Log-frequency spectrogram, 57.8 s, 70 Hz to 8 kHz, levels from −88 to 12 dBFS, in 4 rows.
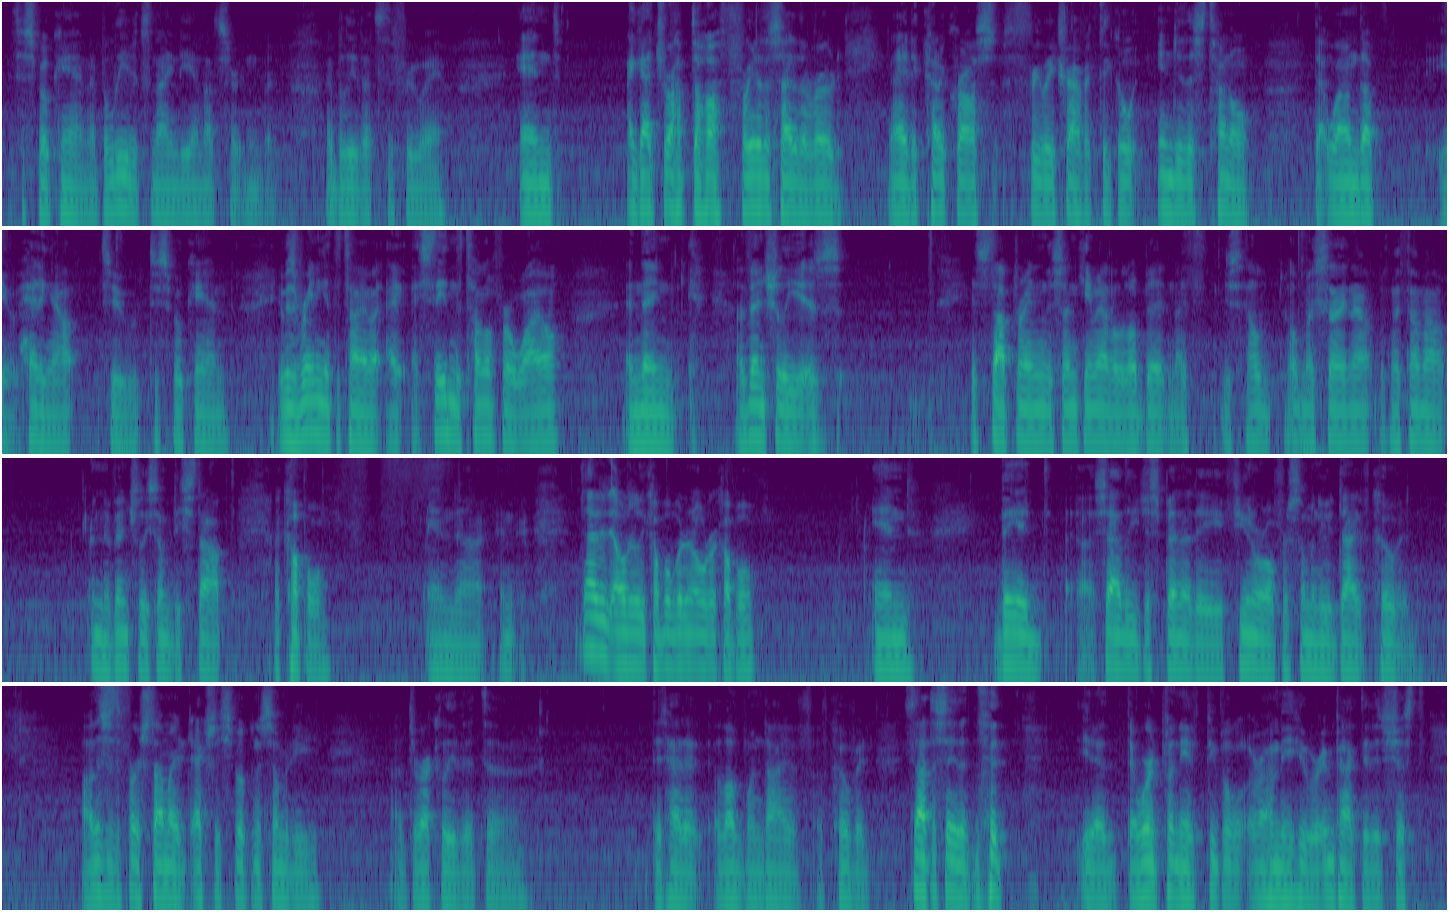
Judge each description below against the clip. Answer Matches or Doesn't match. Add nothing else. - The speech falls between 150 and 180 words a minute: Matches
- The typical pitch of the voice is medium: Doesn't match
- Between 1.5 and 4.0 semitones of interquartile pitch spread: Matches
